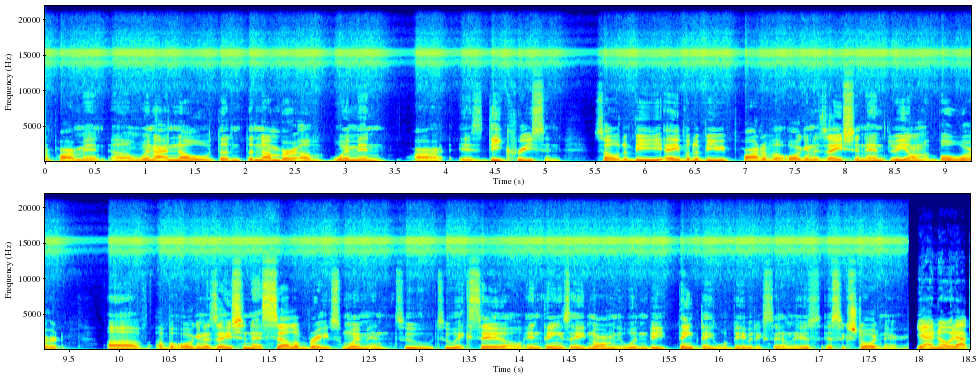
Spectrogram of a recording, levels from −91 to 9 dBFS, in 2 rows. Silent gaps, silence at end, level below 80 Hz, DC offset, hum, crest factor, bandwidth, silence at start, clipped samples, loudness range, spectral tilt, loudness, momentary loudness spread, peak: none; 0 s; -34 dBFS; under 0.1%; none; 16 dB; over 20 kHz; 0 s; under 0.1%; 2 LU; -5 dB/octave; -18 LUFS; 7 LU; 0 dBFS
